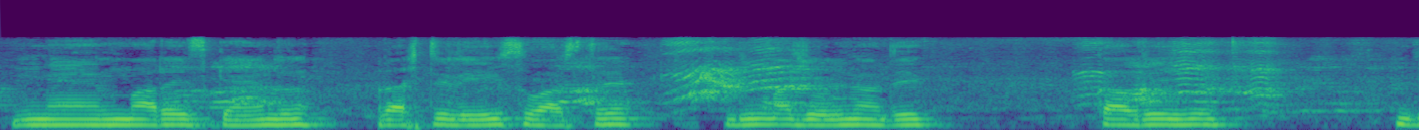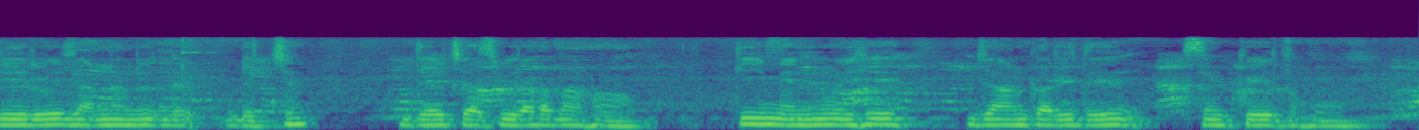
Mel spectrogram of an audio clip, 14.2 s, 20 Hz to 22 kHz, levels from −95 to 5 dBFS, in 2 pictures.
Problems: constant background noise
